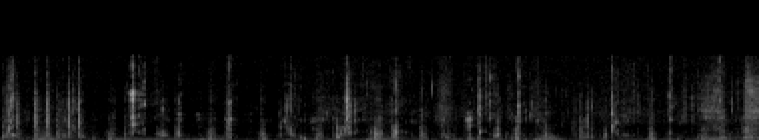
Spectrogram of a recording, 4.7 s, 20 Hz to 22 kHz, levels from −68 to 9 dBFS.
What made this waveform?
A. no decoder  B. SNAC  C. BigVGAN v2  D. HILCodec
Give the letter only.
A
